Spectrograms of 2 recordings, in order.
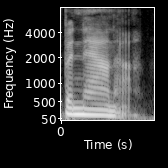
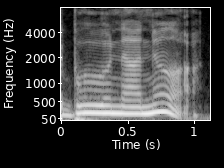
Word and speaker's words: banana: Look at the word banana. We don't say ba-na-na. We say bu-na-nua. The first and last A become schwas.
